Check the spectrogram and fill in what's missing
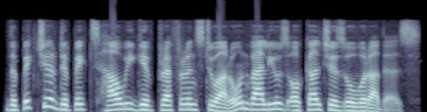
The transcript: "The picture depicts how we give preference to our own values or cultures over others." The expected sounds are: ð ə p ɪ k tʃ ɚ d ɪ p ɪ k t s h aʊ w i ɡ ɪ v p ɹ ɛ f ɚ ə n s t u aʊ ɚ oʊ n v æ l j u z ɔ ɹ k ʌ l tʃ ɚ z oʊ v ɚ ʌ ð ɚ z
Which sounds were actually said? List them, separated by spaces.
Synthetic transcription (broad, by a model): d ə p ɪ k tʃ ɚ d ɪ p ɪ k t s h aʊ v i ɡ ɪ v p ɹ ɛ f ɚ ə n s t u aʊ ɚ oʊ n v æ l j u z ɔ ɹ k ʌ l tʃ ɚ z oʊ v ɚ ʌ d ɚ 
